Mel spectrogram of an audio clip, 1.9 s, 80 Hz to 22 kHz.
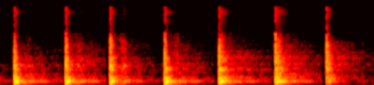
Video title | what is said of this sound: Yamaha CT175 restoration - gas tank, success and failure | tap on this and listen for some changes and it's a little sketchy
